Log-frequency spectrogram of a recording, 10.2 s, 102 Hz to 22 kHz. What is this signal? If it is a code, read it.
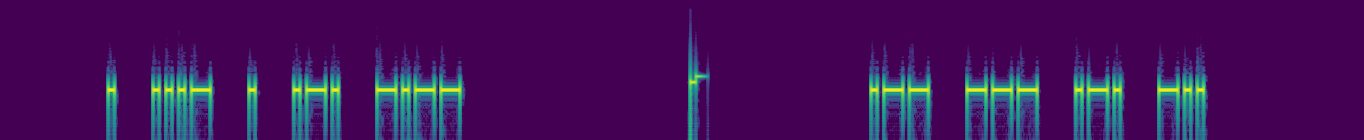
Morse code, heard as a keyed tone, about 25 wpm, spaced as for 18 wpm, 700 Hz. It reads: EVERY WORD
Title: 2x Character Spacing - Top 300 Words - 25wpm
